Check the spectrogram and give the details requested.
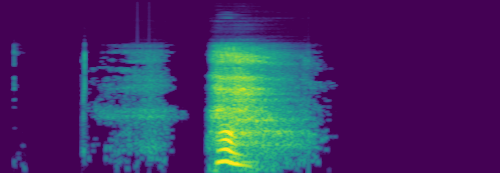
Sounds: Sigh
